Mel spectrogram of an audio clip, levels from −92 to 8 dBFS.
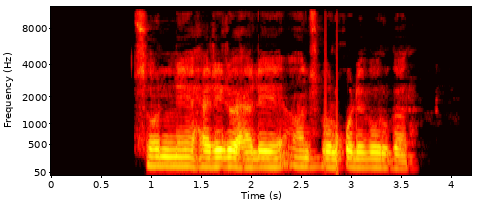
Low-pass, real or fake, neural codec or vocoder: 10.8 kHz; real; none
